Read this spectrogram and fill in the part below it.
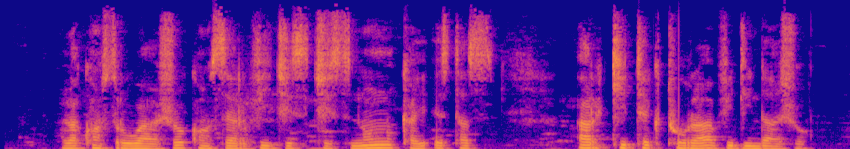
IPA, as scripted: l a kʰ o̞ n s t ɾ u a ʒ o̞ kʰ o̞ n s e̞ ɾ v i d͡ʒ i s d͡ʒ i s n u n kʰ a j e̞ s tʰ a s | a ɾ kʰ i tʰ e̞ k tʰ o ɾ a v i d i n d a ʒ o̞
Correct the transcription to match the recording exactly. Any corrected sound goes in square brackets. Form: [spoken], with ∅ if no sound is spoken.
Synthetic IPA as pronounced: l a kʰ o̞ n s t ɾ u a ʒ o̞ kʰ o̞ n s e̞ ɾ v i d͡ʒ i s d͡ʒ i s n u n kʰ a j e̞ s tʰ a s | a ɾ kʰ i tʰ e̞ k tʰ [u] ɾ a v i d i n d a ʒ o̞

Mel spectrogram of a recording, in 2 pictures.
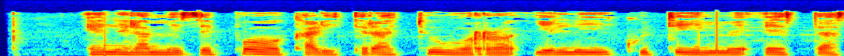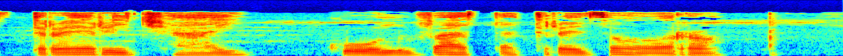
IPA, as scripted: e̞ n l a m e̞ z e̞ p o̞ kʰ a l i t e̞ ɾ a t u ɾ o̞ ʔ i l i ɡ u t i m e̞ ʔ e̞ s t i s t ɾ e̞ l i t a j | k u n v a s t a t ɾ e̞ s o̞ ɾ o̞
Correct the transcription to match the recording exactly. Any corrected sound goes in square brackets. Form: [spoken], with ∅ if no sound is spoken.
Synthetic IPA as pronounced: e̞ n l a m e̞ z e̞ p o̞ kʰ a l i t e̞ ɾ a t u ɾ o̞ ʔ i l i [k] u t i m e̞ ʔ e̞ s t [a] s t ɾ e̞ [ɾ] i [t͡ʃ] a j | k u n v a s t a t ɾ e̞ [z] o̞ ɾ o̞

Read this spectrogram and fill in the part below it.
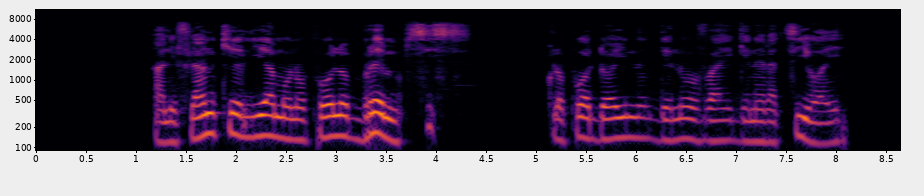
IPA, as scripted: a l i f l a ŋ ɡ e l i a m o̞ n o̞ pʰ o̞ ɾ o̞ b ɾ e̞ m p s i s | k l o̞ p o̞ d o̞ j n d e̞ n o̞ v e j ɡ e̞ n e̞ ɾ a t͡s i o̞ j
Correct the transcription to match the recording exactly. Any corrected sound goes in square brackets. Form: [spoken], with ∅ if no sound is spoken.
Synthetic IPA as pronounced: a l i f l a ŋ [k] e l i a m o̞ n o̞ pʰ o̞ [l] o̞ b ɾ e̞ m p s i s | k l o̞ p o̞ d o̞ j n d e̞ n o̞ v [a] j ɡ e̞ n e̞ ɾ a t͡s i o̞ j

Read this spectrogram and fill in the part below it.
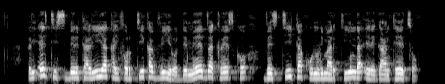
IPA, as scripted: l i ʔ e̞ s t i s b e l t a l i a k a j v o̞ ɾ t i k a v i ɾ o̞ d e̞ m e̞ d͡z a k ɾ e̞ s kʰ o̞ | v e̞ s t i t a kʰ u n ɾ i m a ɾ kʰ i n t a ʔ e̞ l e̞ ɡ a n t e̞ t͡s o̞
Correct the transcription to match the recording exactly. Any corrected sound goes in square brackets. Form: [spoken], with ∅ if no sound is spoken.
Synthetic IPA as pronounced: l i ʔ e̞ s t i s b e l t a l i a k a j [f] o̞ ɾ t i k a v i ɾ o̞ d e̞ m e̞ d͡z a k ɾ e̞ s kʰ o̞ | v e̞ s t i t a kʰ u n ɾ i m a ɾ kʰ i n [d] a ʔ e̞ l e̞ ɡ a n t e̞ t͡s o̞

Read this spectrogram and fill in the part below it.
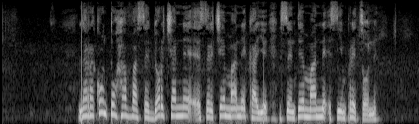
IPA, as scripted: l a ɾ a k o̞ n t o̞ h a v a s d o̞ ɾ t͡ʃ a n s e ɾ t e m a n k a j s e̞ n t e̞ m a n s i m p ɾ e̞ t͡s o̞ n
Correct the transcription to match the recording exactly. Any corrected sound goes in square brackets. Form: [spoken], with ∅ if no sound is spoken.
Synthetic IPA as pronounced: l a ɾ a k o̞ n t o̞ h a v a s d o̞ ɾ t͡ʃ a n s e ɾ [t͡ʃ] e m a n k a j s e̞ n t e̞ m a n s i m p ɾ e̞ t͡s o̞ n

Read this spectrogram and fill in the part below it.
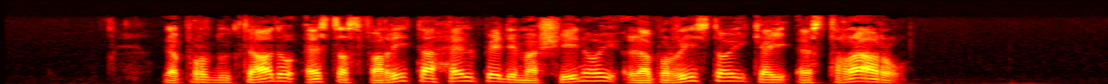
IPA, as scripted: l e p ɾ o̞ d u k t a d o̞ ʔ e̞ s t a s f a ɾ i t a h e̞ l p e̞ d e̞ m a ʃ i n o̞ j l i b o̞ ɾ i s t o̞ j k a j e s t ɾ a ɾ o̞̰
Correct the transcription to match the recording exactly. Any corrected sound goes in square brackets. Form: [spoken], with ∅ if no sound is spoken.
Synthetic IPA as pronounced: l [a] p ɾ o̞ d u k t a d o̞ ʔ e̞ s t a s f a ɾ i t a h e̞ l p e̞ d e̞ m a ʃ i n o̞ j l [a] b o̞ ɾ i s t o̞ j k a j e s t ɾ a ɾ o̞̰

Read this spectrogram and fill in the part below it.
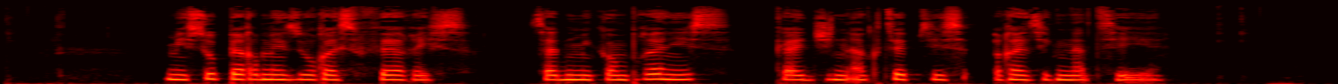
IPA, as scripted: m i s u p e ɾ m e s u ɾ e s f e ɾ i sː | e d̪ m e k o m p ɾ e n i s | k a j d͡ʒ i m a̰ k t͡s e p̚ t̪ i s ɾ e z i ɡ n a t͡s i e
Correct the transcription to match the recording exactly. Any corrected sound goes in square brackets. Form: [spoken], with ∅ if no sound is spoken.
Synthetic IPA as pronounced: m i s u p e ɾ m e [z] u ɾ e s f e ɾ i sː | e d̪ m [i] k o m p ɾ e n i s | k a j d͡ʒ i [n] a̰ k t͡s e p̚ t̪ i s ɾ e z i ɡ n a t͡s i e

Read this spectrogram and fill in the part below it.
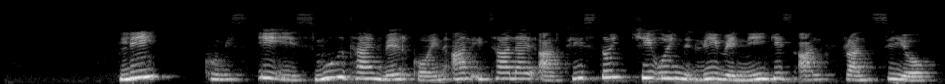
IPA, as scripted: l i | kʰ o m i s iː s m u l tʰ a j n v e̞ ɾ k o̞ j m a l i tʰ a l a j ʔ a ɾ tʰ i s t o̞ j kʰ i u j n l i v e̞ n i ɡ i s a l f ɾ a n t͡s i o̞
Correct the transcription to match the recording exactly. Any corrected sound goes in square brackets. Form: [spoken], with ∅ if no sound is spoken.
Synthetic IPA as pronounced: l i | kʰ o m i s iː s m u l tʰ a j n v e̞ ɾ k o̞ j [n] a l i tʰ a l a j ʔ a ɾ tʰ i s t o̞ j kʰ i u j n l i v e̞ n i ɡ i s a l f ɾ a n t͡s i o̞

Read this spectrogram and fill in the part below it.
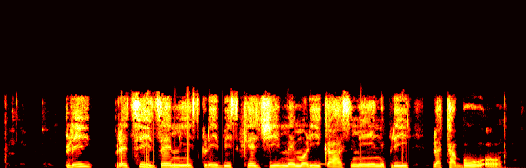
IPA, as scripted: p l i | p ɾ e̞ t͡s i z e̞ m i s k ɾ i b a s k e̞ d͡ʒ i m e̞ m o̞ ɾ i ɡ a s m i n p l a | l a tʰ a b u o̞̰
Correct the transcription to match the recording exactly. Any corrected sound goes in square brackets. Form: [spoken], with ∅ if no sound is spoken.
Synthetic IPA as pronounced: p l i | p ɾ e̞ t͡s i z e̞ m i s k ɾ i b [i] s k e̞ d͡ʒ i m e̞ m o̞ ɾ i ɡ a s m i n p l [i] | l a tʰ a b u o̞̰

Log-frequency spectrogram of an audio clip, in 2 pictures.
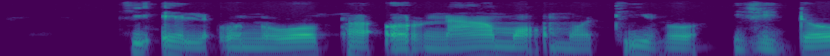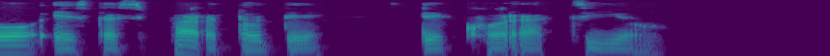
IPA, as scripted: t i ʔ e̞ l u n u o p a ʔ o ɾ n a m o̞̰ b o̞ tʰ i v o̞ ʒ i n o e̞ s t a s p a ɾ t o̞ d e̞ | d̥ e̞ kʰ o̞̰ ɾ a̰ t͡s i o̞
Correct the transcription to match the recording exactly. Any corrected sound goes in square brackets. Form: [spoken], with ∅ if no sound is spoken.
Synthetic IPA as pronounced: [k] i ʔ e̞ l u n u o p a ʔ o ɾ n a m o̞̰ [m] o̞ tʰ i v o̞ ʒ i [d] o e̞ s t a s p a ɾ t o̞ d e̞ | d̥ e̞ kʰ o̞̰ ɾ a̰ t͡s i o̞

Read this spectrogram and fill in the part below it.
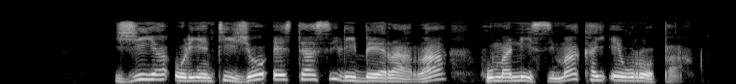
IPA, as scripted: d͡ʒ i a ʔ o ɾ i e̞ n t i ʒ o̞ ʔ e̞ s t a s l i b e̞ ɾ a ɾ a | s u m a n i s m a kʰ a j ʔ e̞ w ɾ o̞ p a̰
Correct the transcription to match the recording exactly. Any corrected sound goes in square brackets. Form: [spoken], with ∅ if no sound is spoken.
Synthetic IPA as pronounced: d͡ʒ i a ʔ o ɾ i e̞ n t i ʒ o̞ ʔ e̞ s t a s l i b e̞ ɾ a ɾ a | [h] u m a n i s m a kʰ a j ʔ e̞ w ɾ o̞ p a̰

